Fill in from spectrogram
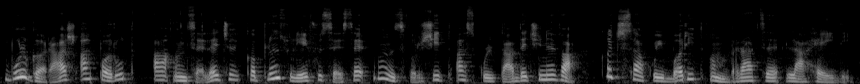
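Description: Woman reading a bedtime story, low husky voice, bit of gravel, lots of lilt. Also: hardly any pauses. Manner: gentle, expressive reading.

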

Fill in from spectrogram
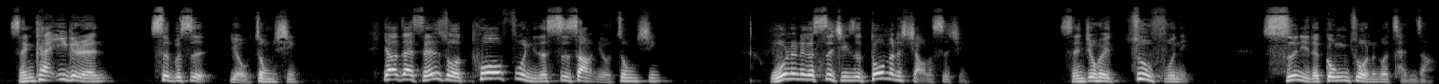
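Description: Man, pastor, devotional sermon, anecdotes with quoted dialogue, higher voice. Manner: storytelling, lively quoted dialogue.

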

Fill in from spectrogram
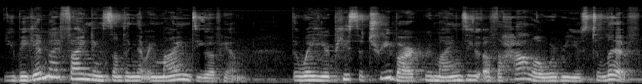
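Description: A woman reading aloud as a gentle mother raccoon from a storybook, soothing and patient. Her voice sits a touch lower than the narration, mellow and warm. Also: animated, brisk, a little hiss or hum, close to an everyday voice. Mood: encouraging.

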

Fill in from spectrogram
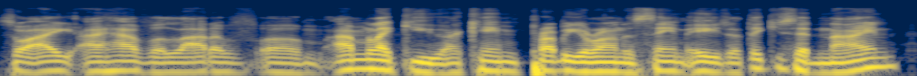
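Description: Podcast co-host, man raised in Haiti, lowish voice, dry close recording, earnest and halting. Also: steady tone, no room sound. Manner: earnest, recommending with many fillers and restarts. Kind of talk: casual podcast chat.

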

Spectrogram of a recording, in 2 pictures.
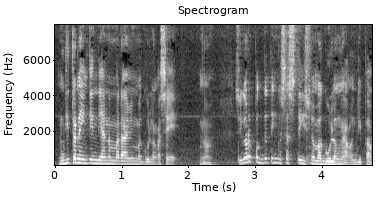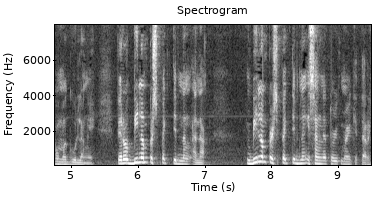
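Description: A man's voice: high-pitched, darkish tone. A man giving casual, chatty coaching advice to viewers in a Q&A, mixing in English phrases and laughing often. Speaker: networking coach hosting a Q&A.

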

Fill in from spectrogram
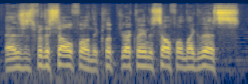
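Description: A man chats through a casual live stream, fired up and repeating himself as he rallies his viewers. His voice sits a little high with a mellow, relaxed tone. Faint music plays behind him. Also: fast talker, dry recording. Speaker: mobile game live streamer.

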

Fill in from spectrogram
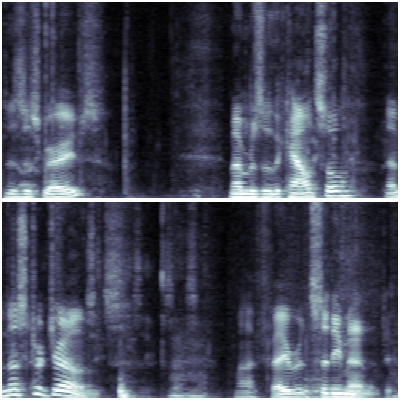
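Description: An older man addressing a council as a resident, in a measured, deliberate and courteous public comment. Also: a little high, sing-song, creaky, fairly bright tone, slight background noise. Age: 60s or older. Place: large council chamber, indoors. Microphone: podium gooseneck microphone.

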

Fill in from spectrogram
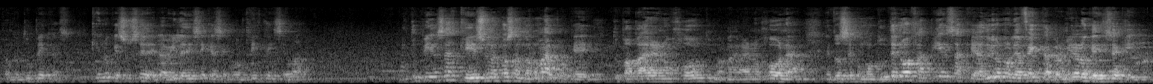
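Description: Animated preaching man in an echoey hall. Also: medium pitch, quick pace. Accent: Latin American Spanish. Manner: animated preaching, acting out quarrels in mimicking voices. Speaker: pastor. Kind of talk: sermon. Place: church hall. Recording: very echoey hall, from far off, noisy.

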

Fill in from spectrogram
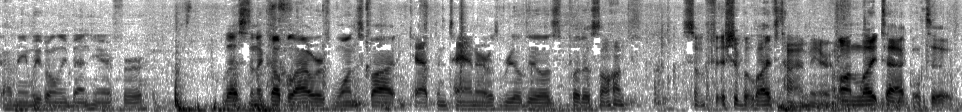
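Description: A man in his thirties hosting a fishing vlog from a boat offshore, energetic and laughing often, recorded on an action camera. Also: lowish voice. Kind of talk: excited outdoor vlog talk. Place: open boat offshore, outdoors. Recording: outdoor boat noise.

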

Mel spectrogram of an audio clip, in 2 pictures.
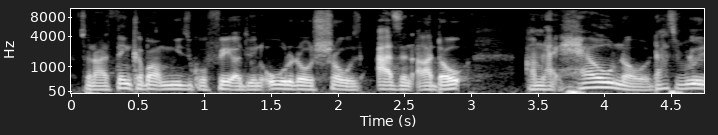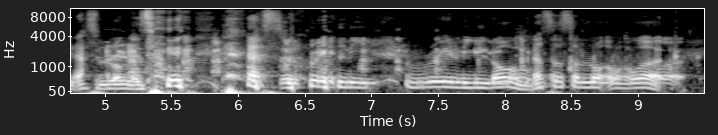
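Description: Chatting casually from a small indoor room, a young London-accented podcast host speaks right up close to a mic on a boom arm. His darkish, mid-range voice moves at normal speed as he conducts the interview.

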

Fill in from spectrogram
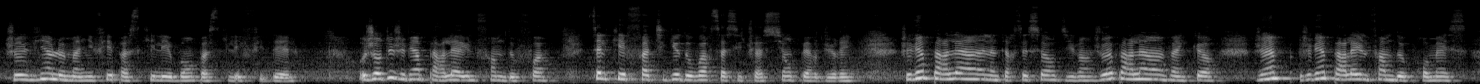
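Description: A woman's voice: medium pitch, normal speed, highs cut off, slight background noise. A woman preacher delivering a fervent sermon, with repeated exhortations in a rhythmic, building cadence. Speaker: prophetess preaching online.

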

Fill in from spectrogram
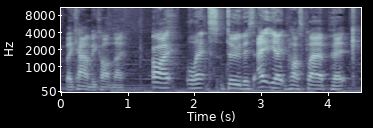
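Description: A man's voice: a little high, expressive, unhurried, bright, forceful tone, faint music behind. A British man in his twenties hosting a video with casual gaming commentary. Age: 20s. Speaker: gaming YouTube host. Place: small room at home.

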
